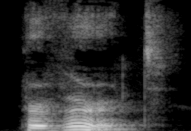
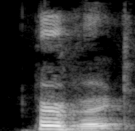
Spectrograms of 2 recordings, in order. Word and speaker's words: pervert: Pervert as a verb with the stress on the second syllable gives us the meaning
